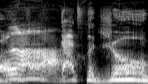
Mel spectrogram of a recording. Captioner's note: groans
